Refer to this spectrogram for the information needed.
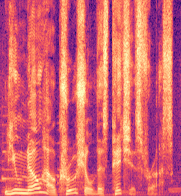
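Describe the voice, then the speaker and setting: A man's voice: on the high side, wildly swooping pitch, measured pace, vocal fry, exaggerated voice. A man playing a demanding, dismissive office boss in a game, talking in a pushy, condescending way over background music. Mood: scolding. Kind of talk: game voice acting.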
